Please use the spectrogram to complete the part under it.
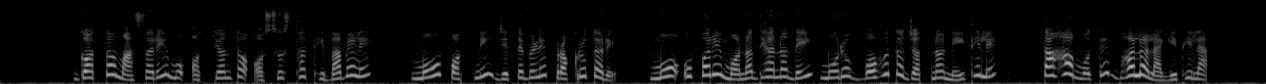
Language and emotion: Odia, happy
